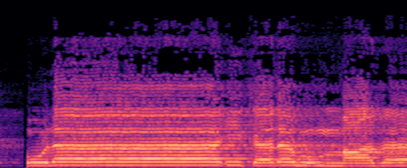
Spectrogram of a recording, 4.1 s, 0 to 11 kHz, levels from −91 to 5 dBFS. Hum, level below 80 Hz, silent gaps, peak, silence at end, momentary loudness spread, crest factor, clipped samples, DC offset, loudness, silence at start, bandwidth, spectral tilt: none; -58 dBFS; none; 0 dBFS; 0 s; 7 LU; 12 dB; under 0.1%; under 0.1%; -12 LUFS; 0.25 s; 9 kHz; -5 dB/octave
